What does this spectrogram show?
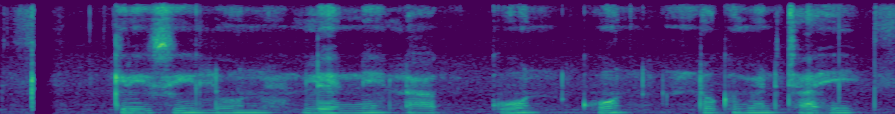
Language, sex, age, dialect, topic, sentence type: Magahi, male, 56-60, Central/Standard, banking, question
